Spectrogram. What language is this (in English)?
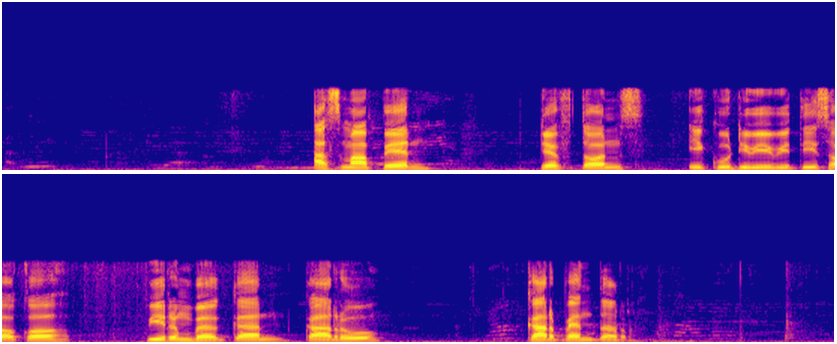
Javanese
